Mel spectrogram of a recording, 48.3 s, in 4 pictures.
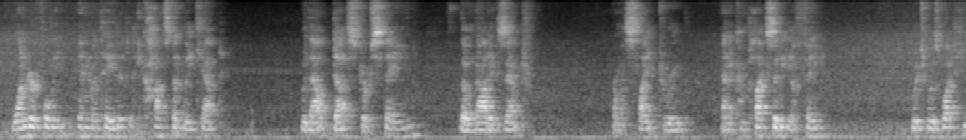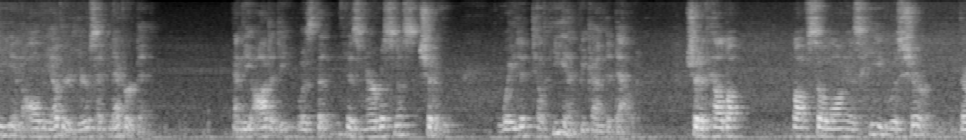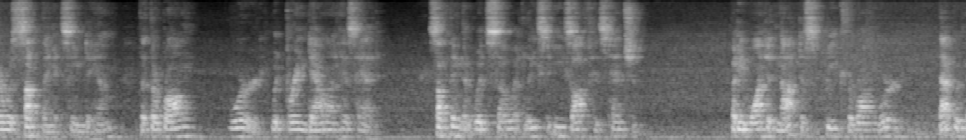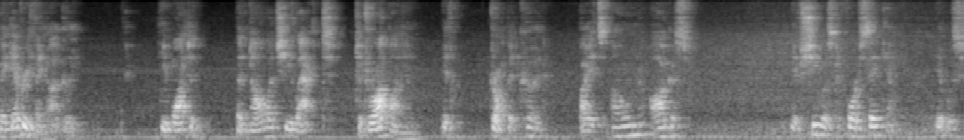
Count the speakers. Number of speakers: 1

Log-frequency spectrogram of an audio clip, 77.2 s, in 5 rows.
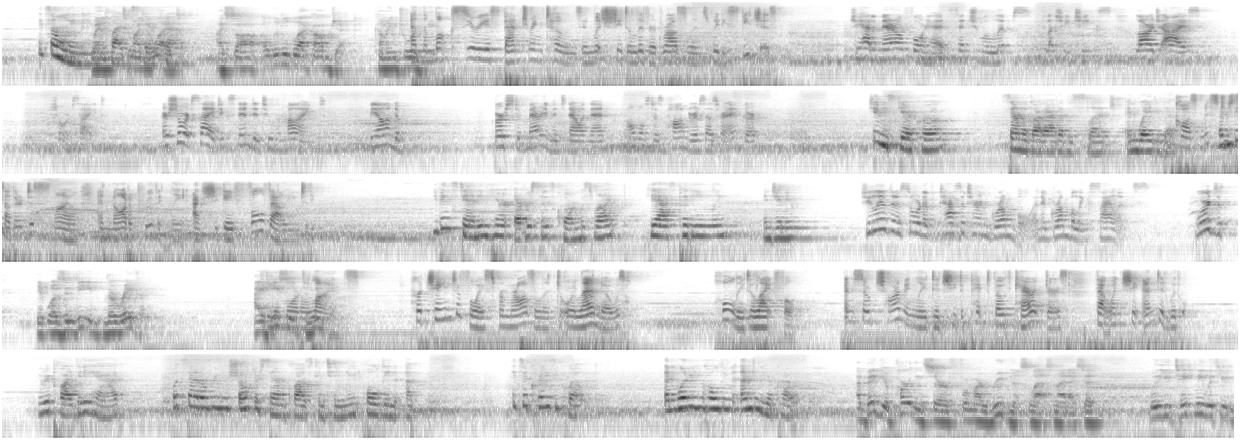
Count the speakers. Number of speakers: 4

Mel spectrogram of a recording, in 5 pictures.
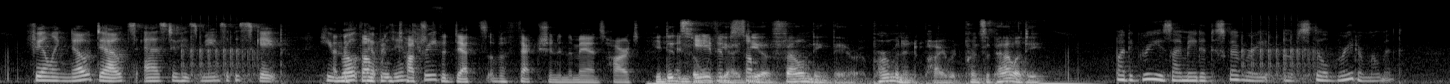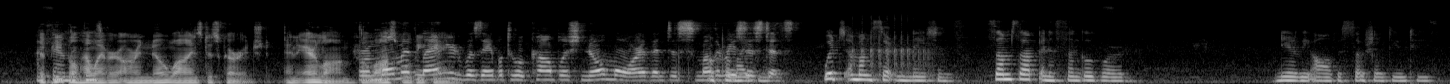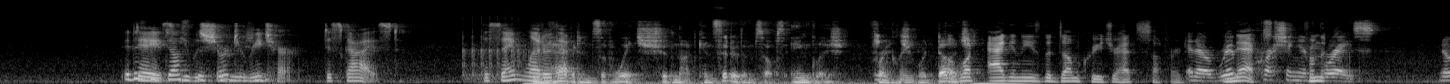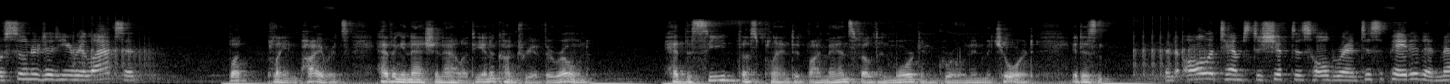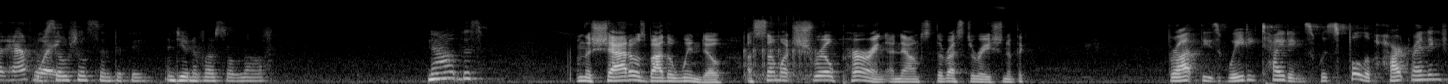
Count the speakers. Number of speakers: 7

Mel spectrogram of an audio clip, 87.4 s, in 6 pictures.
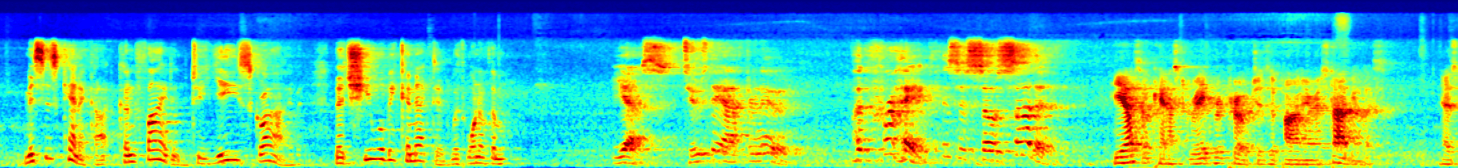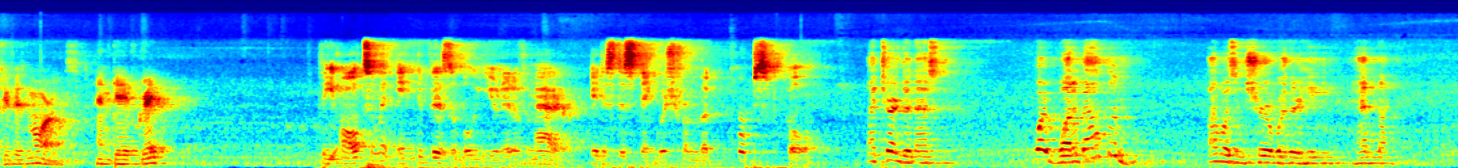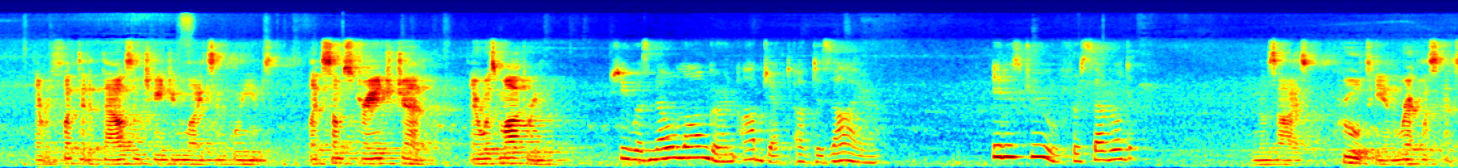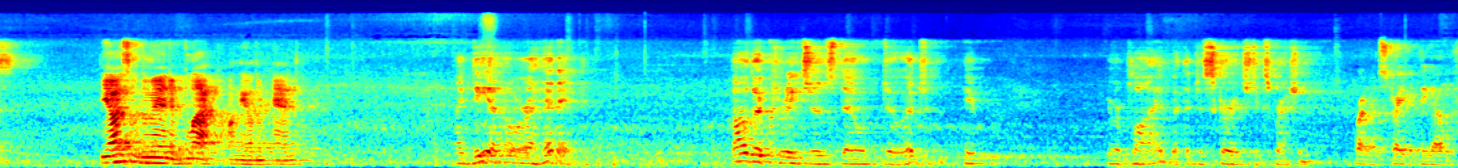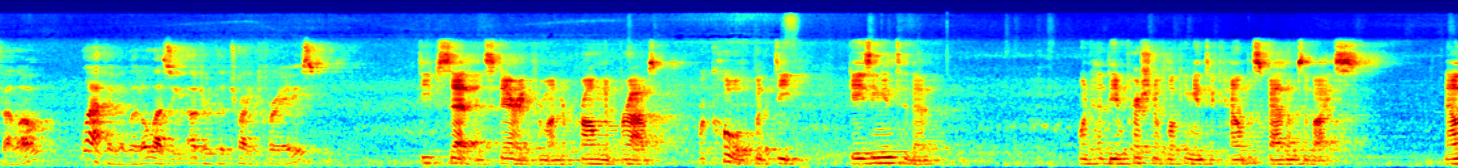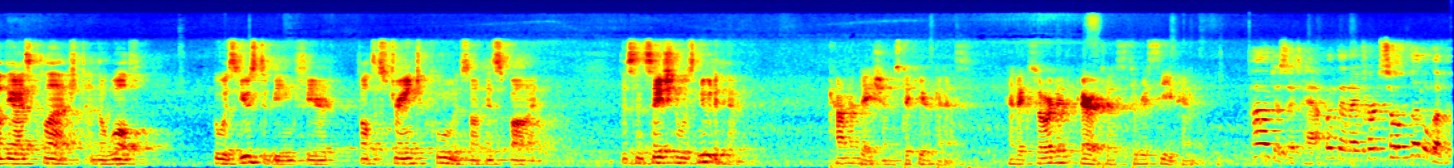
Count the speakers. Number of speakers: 7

